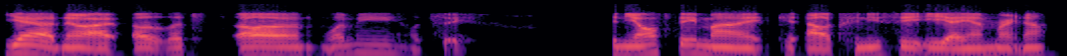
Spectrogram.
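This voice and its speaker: A man giving a live software tutorial, talking in a casual, hesitant way with many fillers. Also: medium pitch, fairly even intonation, moderate pace, dry recording, narrow, tinny audio. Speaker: software trainer.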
